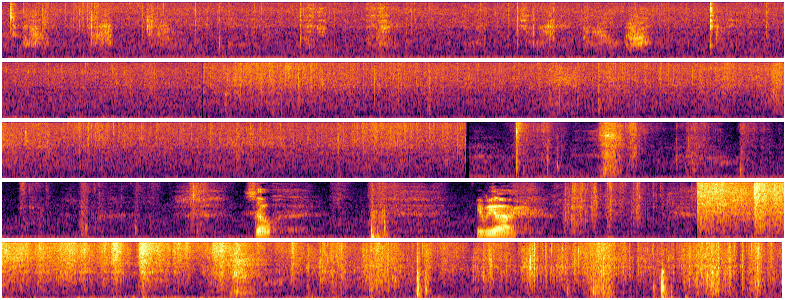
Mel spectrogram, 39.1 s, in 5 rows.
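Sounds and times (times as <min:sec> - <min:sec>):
metal utensils clicking and scraping: 0:00.0 - 0:07.4
meat sizzling on grill: 0:00.0 - 0:20.3, 0:30.4 - 0:38.1.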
